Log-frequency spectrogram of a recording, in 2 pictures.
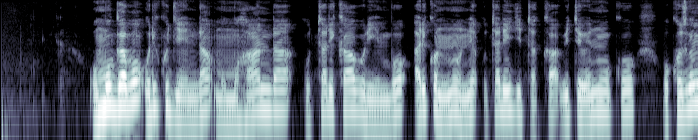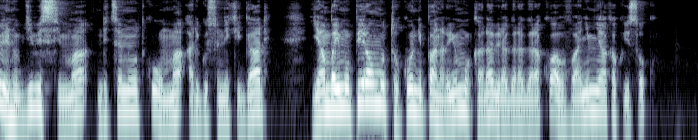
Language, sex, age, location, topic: Kinyarwanda, male, 25-35, Nyagatare, government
